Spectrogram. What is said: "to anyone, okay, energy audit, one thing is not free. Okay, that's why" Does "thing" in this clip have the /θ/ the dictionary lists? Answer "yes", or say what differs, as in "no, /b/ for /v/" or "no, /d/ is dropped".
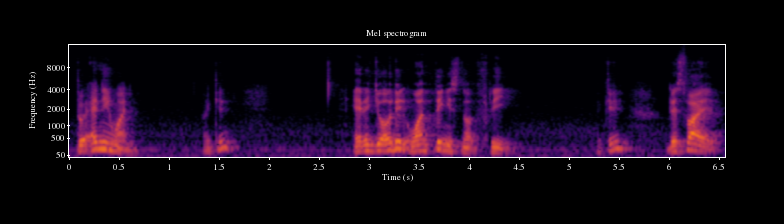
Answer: no, /t/ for /θ/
